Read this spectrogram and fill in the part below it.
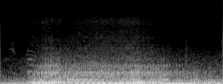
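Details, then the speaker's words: Nissan 370Z drift car with decat pipe, driving in rain: loud wet, flappy rasp swelling with revs; the bung plugging an unused O2 sensor port in the decat fell out, leaking exhaust. "ah it sounds like a wet fart i think it's leaking it sounds horrible doesn't it"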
